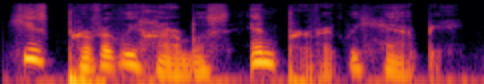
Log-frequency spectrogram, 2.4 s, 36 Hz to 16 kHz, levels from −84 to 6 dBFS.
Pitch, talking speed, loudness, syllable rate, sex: 115 Hz, 175 wpm, -20 LUFS, 6.0 syllables/s, male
